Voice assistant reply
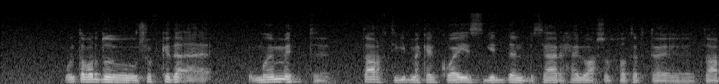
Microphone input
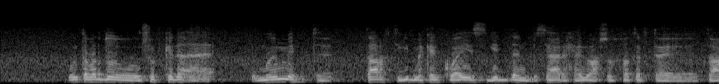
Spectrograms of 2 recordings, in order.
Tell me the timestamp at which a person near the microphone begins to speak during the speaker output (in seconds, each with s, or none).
none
